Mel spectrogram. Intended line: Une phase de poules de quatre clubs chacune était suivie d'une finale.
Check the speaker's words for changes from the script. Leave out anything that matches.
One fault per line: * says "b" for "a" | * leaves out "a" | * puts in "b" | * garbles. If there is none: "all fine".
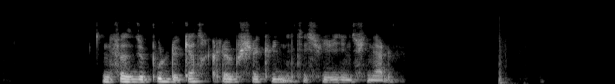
all fine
